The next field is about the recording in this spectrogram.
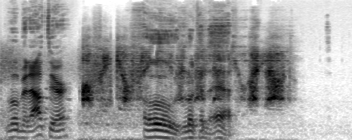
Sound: whispering

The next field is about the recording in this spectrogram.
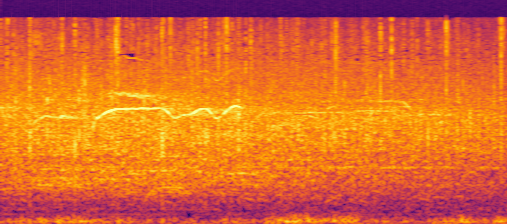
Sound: audience applauding

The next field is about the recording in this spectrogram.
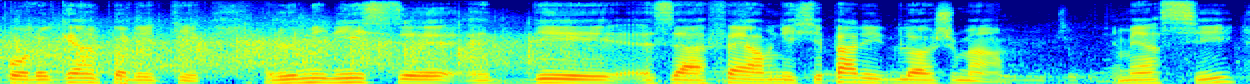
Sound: applause

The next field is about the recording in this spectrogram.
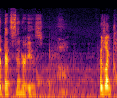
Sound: gasps

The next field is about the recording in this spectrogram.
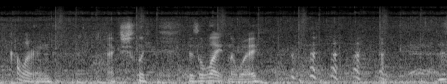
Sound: laughs

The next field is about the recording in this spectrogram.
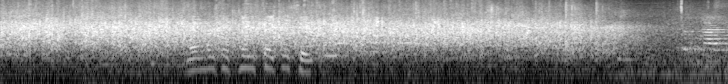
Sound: applause

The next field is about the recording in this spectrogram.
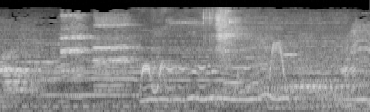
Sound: scared droid noises

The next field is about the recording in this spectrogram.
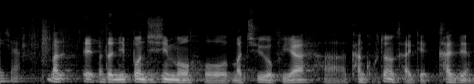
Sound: speaking japanese

